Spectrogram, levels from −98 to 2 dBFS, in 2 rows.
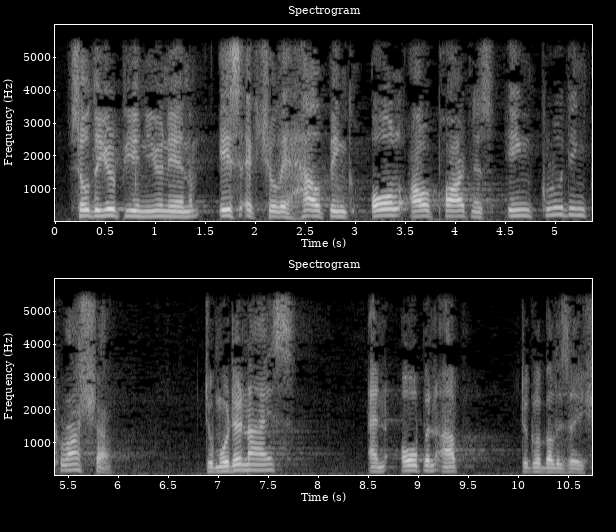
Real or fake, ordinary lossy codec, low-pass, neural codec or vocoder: real; none; 5.4 kHz; none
